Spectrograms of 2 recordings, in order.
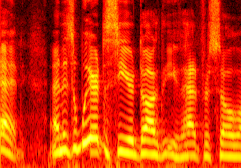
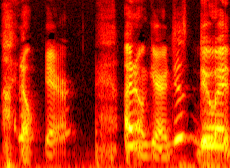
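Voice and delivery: mock crying, much higher pitch; 12 semitones higher than usual. Retelling a story, the speaker acts out a woman's reply, imitating someone crying. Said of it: "And she's crying".

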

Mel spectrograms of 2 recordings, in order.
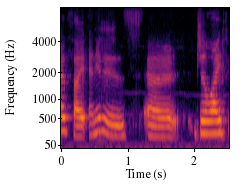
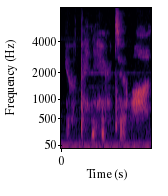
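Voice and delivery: barely audible, very quiet, breathy whisper. Narrating for players, voice a creature with long teeth, whispering. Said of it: "And then it just whispers".

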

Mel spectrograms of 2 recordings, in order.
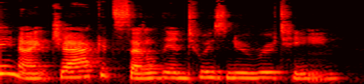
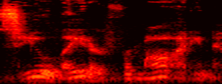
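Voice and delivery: close, soft, hushed whisper; 9 dB quieter than usual. Reading a story aloud, a character whispers into another's ear; whispered. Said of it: "he whispered in Jack's ear".

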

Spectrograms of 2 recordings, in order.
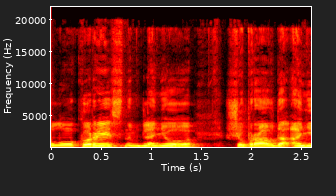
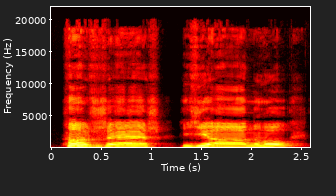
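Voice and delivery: very slow, pitched-up, scornful mocking sneer; 5 semitones higher than usual. A boy scoffs at a girl's praise of someone: mocking sneer. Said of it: "Колін глузливо посміхнувся".

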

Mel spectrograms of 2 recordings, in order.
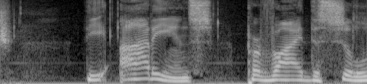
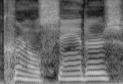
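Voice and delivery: ordinary delivery

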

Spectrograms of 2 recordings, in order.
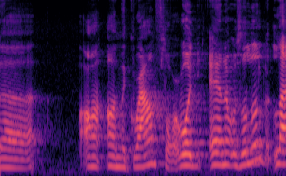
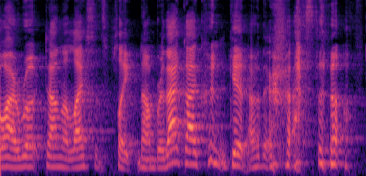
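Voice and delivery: normal talking voice

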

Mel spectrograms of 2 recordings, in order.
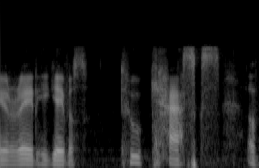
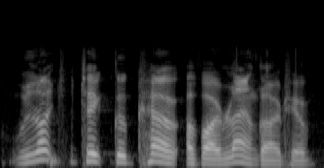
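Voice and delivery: very loud, talking with a full mouth; 3 semitones higher, 8 dB louder than usual. Retelling what a woman said while chowing down on a drumstick, imitating talking through a mouthful. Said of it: "Through a mouthful of food".

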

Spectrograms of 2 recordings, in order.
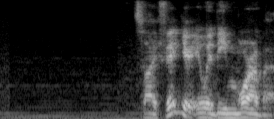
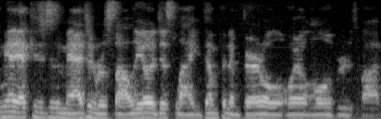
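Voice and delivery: ordinary talk

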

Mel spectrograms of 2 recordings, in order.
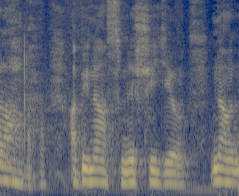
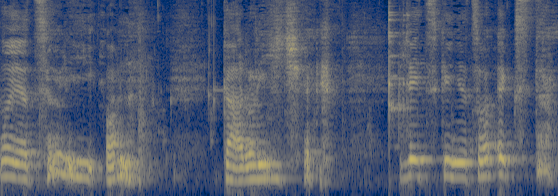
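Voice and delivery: slow speech through tears, crying; 4 semitones higher than usual. A mother speaks about the late karlíček after his death: crying while talking. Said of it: "Ty brečíš".

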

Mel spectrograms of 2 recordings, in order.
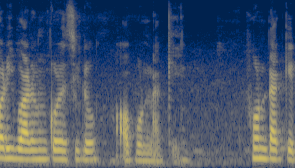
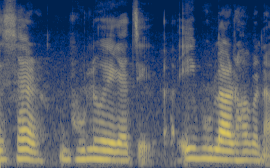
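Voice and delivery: ordinary delivery, nothing marked

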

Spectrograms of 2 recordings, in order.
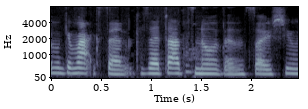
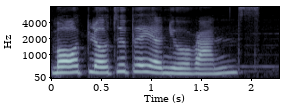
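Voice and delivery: fake Birmingham accent, Brummie-sounding. Trying out a northern accent, which comes out as a Birmingham-sounding accent. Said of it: "That's Birmingham".

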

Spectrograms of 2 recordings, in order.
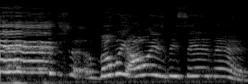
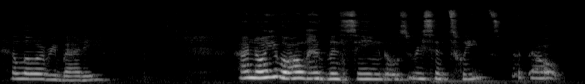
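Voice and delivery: fake sad tone, pitched lower; 7 semitones lower than usual. Starting a fake apology after being told to look sadder: put-on sad voice. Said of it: "Try to look more sad".

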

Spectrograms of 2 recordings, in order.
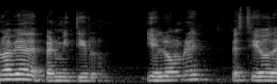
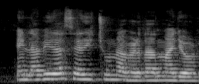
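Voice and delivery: plain

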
